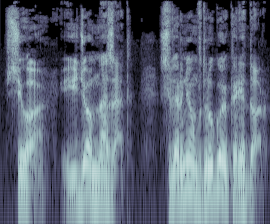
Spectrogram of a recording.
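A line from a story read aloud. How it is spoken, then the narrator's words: Growl. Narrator (Russian): прорычал Басовитый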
